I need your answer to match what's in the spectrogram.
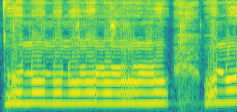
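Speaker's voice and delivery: rapid high string of noes; panicked no no. Pretend. Narrator watching Hulk beat everyone, mock panic.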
